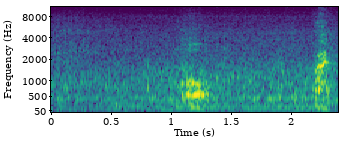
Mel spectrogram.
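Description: A young man murmurs briefly, close by.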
